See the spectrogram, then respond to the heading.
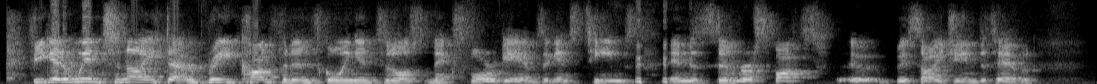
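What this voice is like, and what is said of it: Irish accent. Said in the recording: “Where are you from? ... Ireland. ... I like your accent. It's tough.”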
